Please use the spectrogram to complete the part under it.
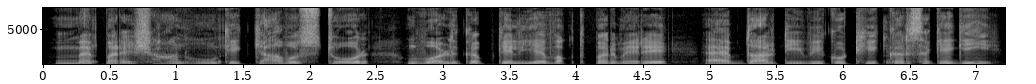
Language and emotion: Urdu, fearful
